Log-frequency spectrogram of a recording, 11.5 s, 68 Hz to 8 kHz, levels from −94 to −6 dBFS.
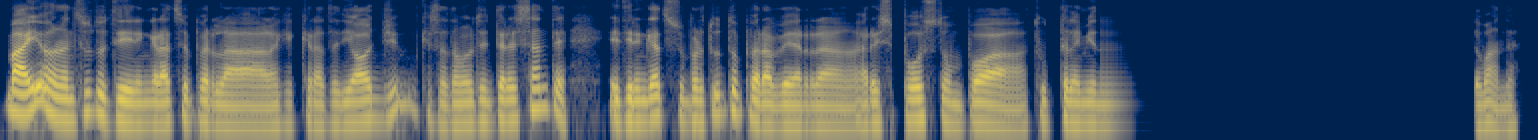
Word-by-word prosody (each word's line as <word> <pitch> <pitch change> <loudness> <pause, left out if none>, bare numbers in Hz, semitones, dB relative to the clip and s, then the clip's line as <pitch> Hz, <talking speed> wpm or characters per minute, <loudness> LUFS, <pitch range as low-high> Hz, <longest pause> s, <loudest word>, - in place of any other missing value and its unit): Ma - - +12
io 200 -3 +6
innanzitutto 155 +4 +1
ti 130 -2 +3
ringrazio 120 +3 +1
per 125 -2 -1
la 110 -1 +1
la 110 +1 -3
chiacchierata 115 +1 -6
di 120 +1 -2
oggi 135 +6 +1 0.2
che 170 - -23
è - - -8
stata 120 -2 -3
molto 120 +2 -1
interessante, 140 +7 0 0.3
e 135 - 0
ti 135 - +2
ringrazio 145 +3 +1
soprattutto 140 +6 -2
per 140 -6 +1
aver 110 -1 +2 0.5
risposto 135 +3 -1
un 115 -2 -5
po' 125 +3 +3
a 105 -2 0
tutte 125 +1 -5
le 120 - 0
mie 120 0 -3
do 115 0 -11 2.6
domande. 105 -3 -5
125 Hz, 160 wpm, -23 LUFS, 115-135 Hz, 2.6 s, Ma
